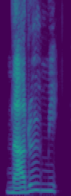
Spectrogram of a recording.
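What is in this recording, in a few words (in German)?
"narumi", japanische Mädchennamen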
